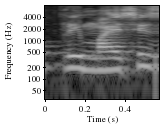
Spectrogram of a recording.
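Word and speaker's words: premises: प्रेमिस का अगर प्रेमिसिस बनाएंगे, जिसको प्रीमाइसिस बोलते हैं, सही प्रोनाउंसिएशन है।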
